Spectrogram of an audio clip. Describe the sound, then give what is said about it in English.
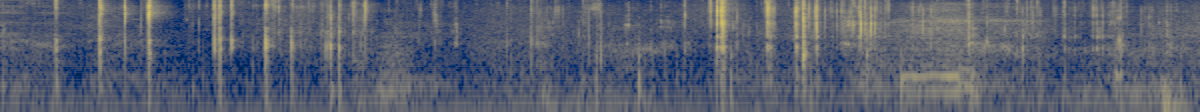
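Crunching of a crisp pumpkin seed snack being chewed, with sharp irregular cracks and crackles over several seconds, loud with no talking. “Oh, that's a pumpkin seed.”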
